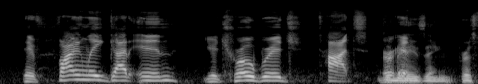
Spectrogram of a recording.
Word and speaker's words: Trowbridge: I'm with Trowbridge.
